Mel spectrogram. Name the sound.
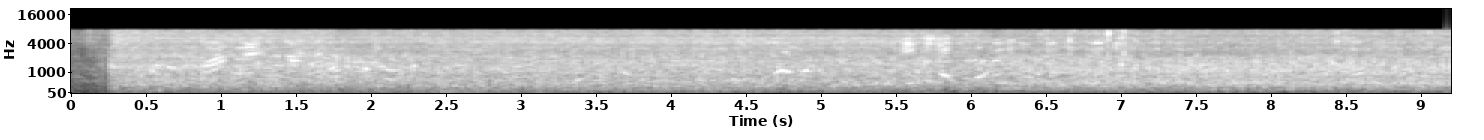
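mountain river stream flowing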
